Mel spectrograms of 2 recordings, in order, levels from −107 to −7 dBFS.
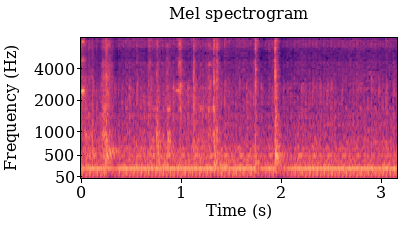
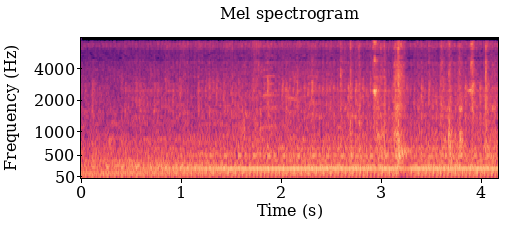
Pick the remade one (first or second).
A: second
